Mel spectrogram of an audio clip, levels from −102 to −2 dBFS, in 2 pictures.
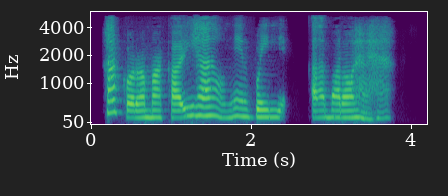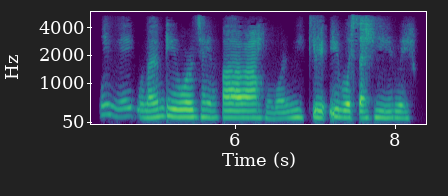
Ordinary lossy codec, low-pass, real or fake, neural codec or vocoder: MP3, 32 kbps; 5.4 kHz; fake; codec, 16 kHz, 0.5 kbps, X-Codec, HuBERT features, trained on general audio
